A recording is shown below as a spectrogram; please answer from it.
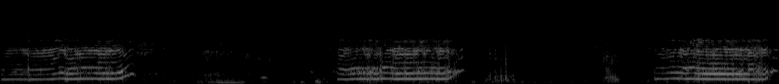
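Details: Snoring: long, droning, voiced snores roughly every three to four seconds, with quieter breathing between them.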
